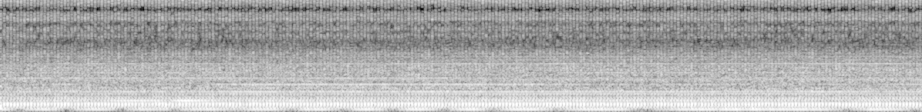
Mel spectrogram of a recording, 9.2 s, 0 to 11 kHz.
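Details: Craftsman Eager 1 4hp chipper vac 987.799790, auction flip, with a long hose of about 10 ft, sucking up wet, gigantic leaves. Steady small-engine drone with an even low pulse around 220 per minute, no misses or knocks; working fine under load.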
